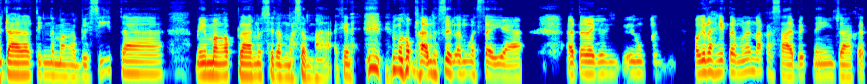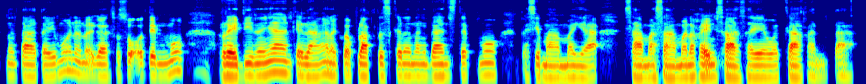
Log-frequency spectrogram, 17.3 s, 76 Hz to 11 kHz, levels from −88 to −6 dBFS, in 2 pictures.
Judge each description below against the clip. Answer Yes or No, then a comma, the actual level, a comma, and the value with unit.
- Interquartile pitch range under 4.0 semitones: Yes, narrow, 2.6 semitones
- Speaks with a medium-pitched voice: No, low, 125 Hz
